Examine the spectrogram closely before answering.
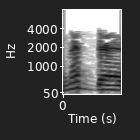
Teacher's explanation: ويسمى الأول مدغما، حرف الأول يسمى مدغم الدال الأولى، الدال الثاني يسمى مدغما فيه والثاني مدغما فيه، نحو مد فإن أصله مدد، حيث أسكنت الدال الأولى وأدرجتها في الثانية · Term: الإدغام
